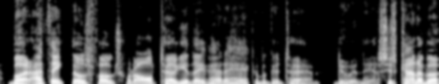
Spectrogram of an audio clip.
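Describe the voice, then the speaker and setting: Fairly high in pitch, a man talks with an East Texas accent. The recording is very clean with a silent background, dry and close with no echo. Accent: East Texas Southern US. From East Texas (Tyler). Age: 60s. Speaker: sports broadcaster and radio talk host. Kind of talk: casual interview chat. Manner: animated, talks over host.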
